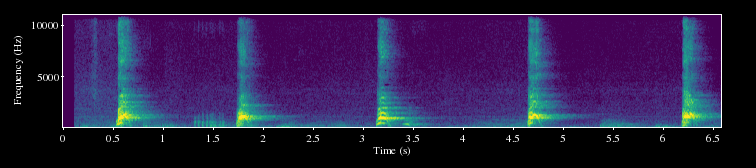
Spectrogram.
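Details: A dog defending his turf barks loudly and sharply, five single barks spaced roughly one to one and a half seconds apart, with faint low growly sounds between them.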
